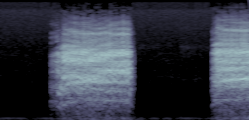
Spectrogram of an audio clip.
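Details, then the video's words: Vulture squawks: a hoarse, hissing-edged burst of almost a second, then a pause and a second similar rasping call starting; clean silent background. "VULTURE VOICE | BIRD OF PREY | SCAVENGERS | CARRION | EXTANT SPECIES | CATHARIDAE |SQUAWKS|"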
